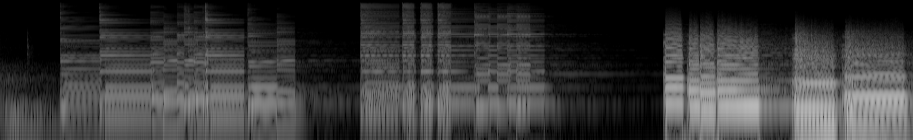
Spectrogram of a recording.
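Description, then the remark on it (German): Distorted rock guitar playing chunky sustained chords in three loud bursts, with brief gaps between phrases and the last section hitting hardest. No voices are present. “Da geht's schon los, ne? Die Rockgitarren.”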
